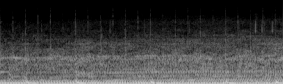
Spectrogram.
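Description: A motorcycle engine labors steadily and loudly on a hilly countryside ride, a continuous droning roar with rhythmic low thumps and no break.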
